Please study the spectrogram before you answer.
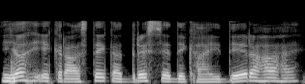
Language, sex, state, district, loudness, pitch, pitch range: Hindi, male, Jharkhand, Ranchi, -15 LUFS, 145 Hz, 130-160 Hz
